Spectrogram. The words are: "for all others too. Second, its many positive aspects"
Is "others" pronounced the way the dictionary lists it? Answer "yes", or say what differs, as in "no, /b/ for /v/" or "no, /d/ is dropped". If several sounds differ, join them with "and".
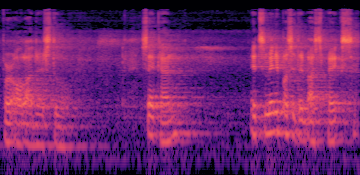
no, /s/ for /z/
